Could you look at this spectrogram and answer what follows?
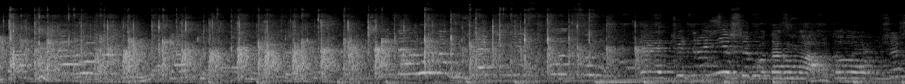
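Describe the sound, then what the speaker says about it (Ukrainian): Seminar audience applauds in a hall, a dense run of clapping that holds steady at first and thins toward the end as voices and music carry over it. "Оплески!"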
